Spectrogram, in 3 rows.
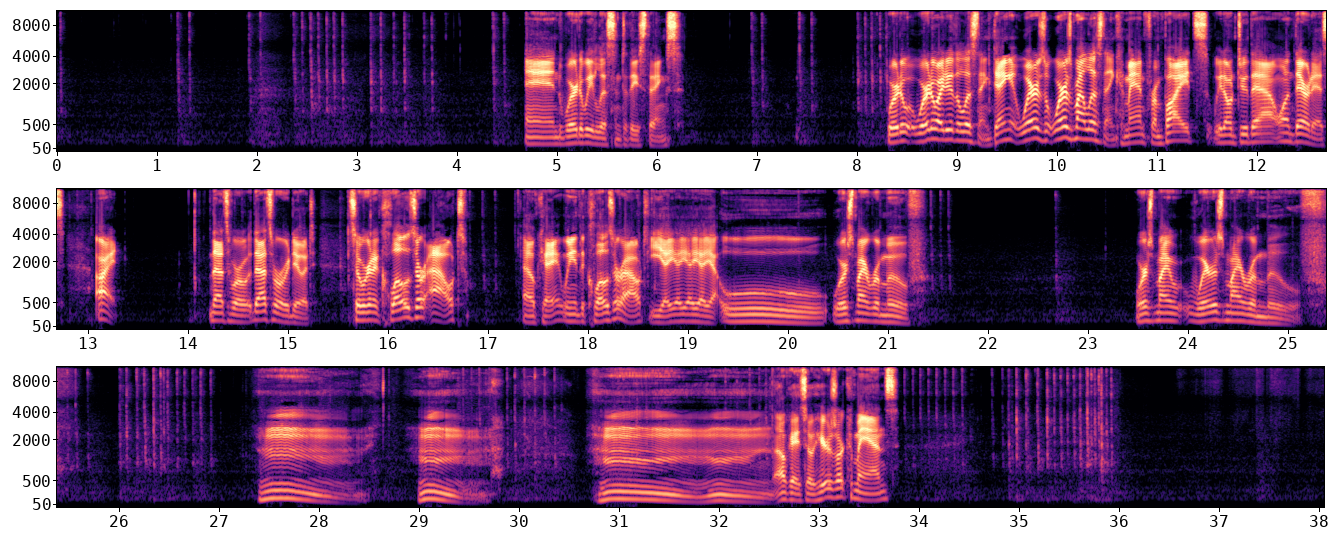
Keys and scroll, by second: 1.0-2.4 typing, 2.4 ctrl+d, 2.6 ctrl+d, 3.2 ctrl+d, 4.1 ctrl+d, 4.3 ctrl+u, 4.5 ctrl+u, 5.3 ctrl+u, 7.1 ctrl+u, 7.3 ctrl+u, 8.0 ctrl+d, 8.1 ctrl+d, 8.6 ctrl+d, 9.4 ctrl+d, 11.2 ctrl+d, 12.1 ctrl+d, 12.2 ctrl+d, 12.4-21.1 typing, 18.0 ctrl+c, 22.2 k, 23.7-26.6 typing, 26.2 ctrl+c, 29.3-36.0 typing.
